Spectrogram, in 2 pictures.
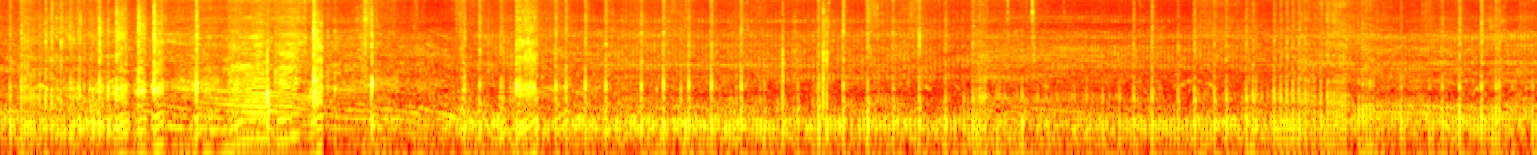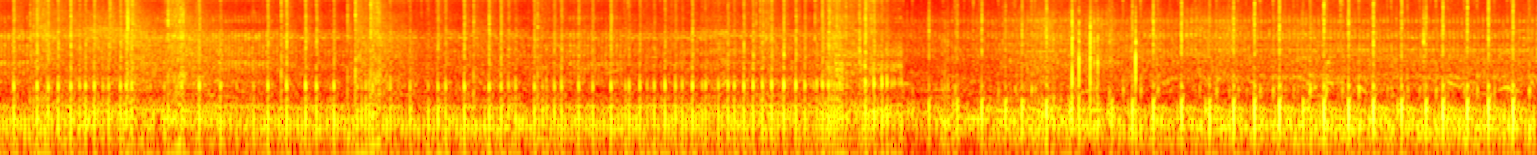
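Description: Trial motorcycle engines running at low revs and rising and falling with the throttle as the bikes climb and drop over rocks and roots, with scattered knocks and clatter from the bikes on the ground.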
